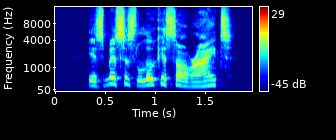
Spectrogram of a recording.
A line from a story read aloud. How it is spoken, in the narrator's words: Sarah asked in her little voice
